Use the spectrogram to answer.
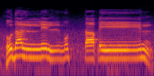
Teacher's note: এইখানে থামলে পরে 3 আলিফ টান হবে, মধ্যে আরজি বলে।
